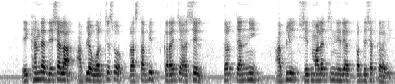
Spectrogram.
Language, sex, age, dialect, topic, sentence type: Marathi, male, 25-30, Standard Marathi, agriculture, statement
